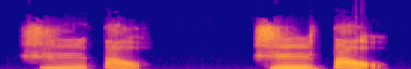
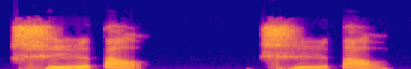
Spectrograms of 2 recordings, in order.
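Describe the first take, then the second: First: "shi tao" as zhi dao: high level first syllable, falling second; teacher's careful high-then-falling "shi tao". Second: "shi tao" as chi dao: rising first syllable, falling second; aspirated ch in "shi", rising, then falling "tao". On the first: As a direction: hold "shi" high and flat, drop on "tao". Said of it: "beda nada, beda penyebutan". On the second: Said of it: "ada di nada dua dan nada empat". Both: Shown as a demonstration.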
